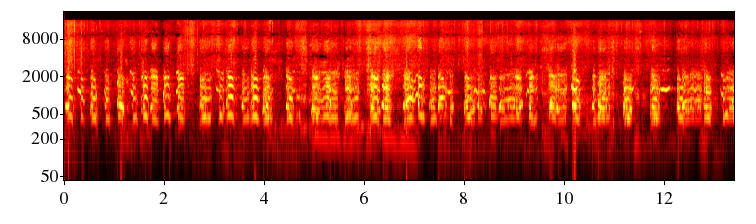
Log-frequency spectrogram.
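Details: Six-month-old Treeing Walker Coonhound puppies in Texas, training on a live-trapped raccoon up a tree, bark and bay continuously: rapid, overlapping yelping barks about two per second, some drawn-out bawling notes, several dogs calling together.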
